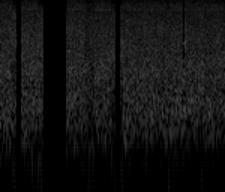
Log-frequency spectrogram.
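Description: River and waterfall rushing through the Aareschlucht gorge, a dense, steady roar of flowing water with two brief dropouts.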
